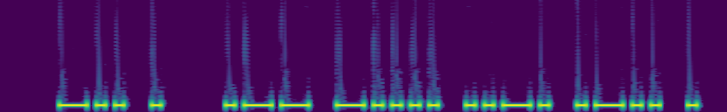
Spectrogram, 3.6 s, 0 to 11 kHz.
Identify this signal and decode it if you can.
Morse code, heard as a keyed tone, about 26 wpm, 700 Hz. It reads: DE W6FLE
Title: Speed-Racing Common QSO Phrases - 22wpm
